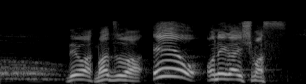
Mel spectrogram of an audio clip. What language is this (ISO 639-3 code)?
jpn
